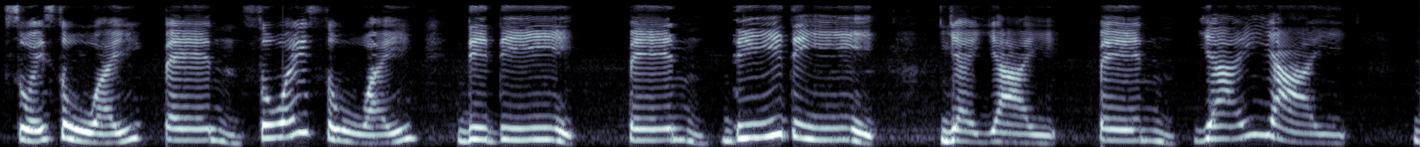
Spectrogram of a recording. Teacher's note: คำวิเศษณ์บางคำเมื่อเป็นคำซํ้ามีความหมายเน้นหนักกว่าเดิมก็เริ่มโดยมาเปลี่ยนเสียงคำแรกเป็นเสียงตรี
